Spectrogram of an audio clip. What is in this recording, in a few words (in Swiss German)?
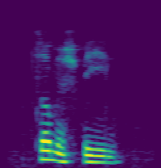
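"dsammespeel", Alsatian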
